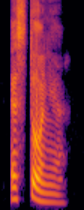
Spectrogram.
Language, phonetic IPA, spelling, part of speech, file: Russian, [ɪˈstonʲɪjə], Эстония, proper noun, Ru-Эстония.ogg
- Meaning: Estonia (a country in northeastern Europe, on the southeastern coast of the Baltic Sea)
